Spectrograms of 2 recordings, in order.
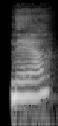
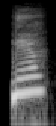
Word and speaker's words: nea: Nea. I guess you probably don't pronounce the D. Nea.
